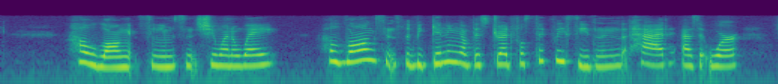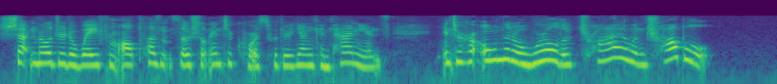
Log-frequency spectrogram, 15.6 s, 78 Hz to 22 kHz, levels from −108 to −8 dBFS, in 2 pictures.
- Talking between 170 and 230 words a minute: Yes, average, 175 wpm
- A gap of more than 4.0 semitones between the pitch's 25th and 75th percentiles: No, average, 3.4 semitones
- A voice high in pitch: Yes, very high, 295 Hz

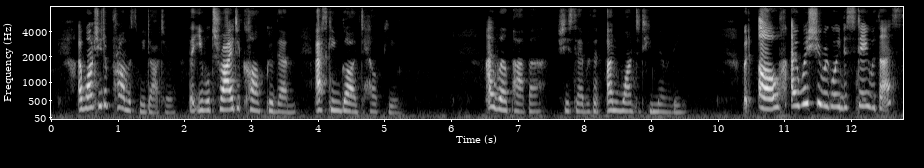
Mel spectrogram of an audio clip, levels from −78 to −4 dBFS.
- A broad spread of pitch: Yes, wide, 7.2 semitones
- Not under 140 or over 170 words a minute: No, average, 180 wpm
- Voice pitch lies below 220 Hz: No, high, 240 Hz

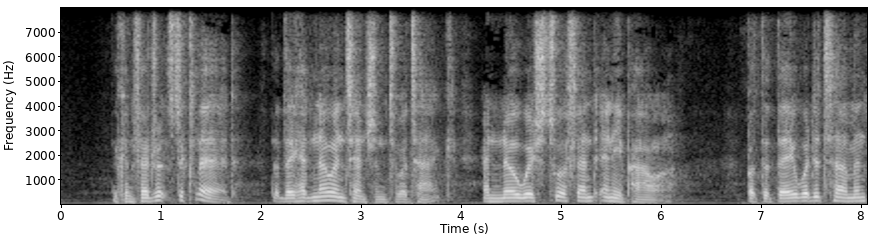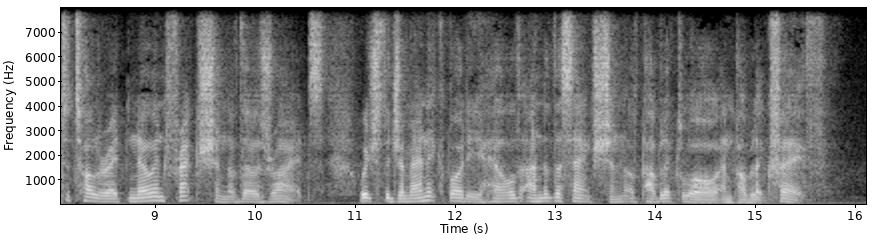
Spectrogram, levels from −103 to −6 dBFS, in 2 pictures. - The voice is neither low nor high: No, low, 125 Hz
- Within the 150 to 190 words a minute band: Yes, average, 160 wpm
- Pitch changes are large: No, average, 3.8 semitones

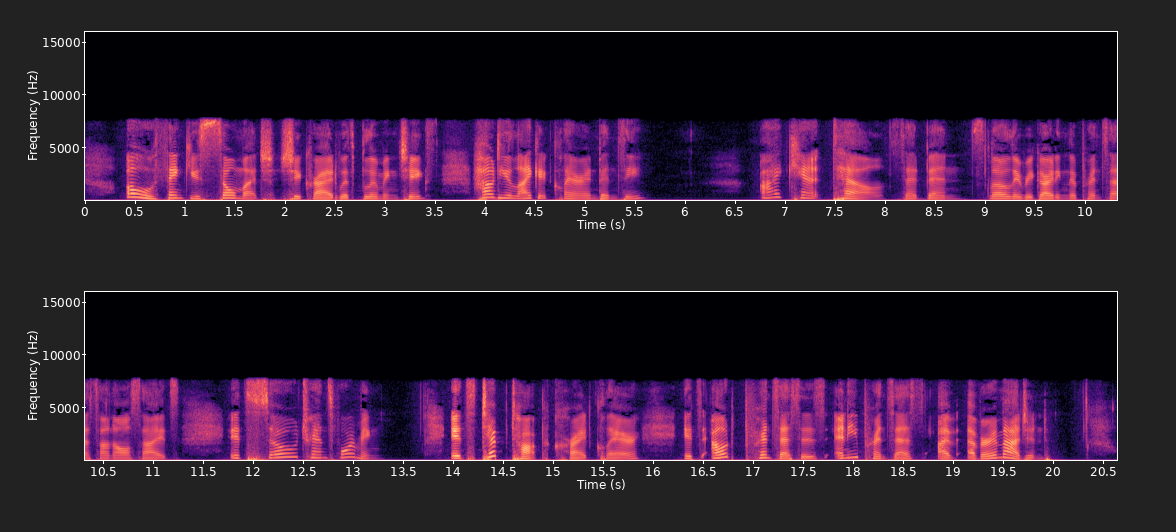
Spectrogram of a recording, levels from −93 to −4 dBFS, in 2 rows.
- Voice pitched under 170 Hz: No, medium, 185 Hz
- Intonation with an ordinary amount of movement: No, wide, 7.0 semitones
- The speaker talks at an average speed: No, slow, 130 wpm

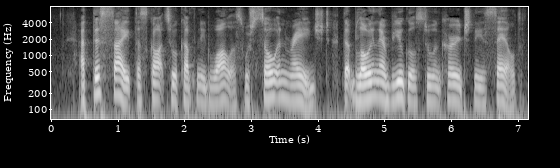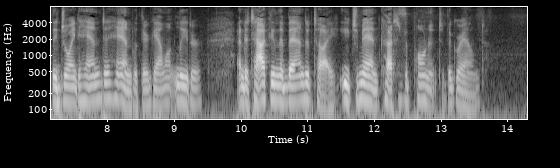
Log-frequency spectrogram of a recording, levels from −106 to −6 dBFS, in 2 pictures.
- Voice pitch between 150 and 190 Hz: No, medium, 140 Hz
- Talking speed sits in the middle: Yes, average, 170 wpm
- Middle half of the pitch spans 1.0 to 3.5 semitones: Yes, average, 2.9 semitones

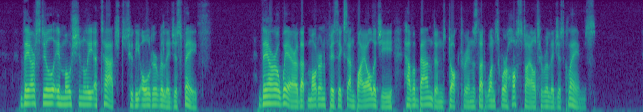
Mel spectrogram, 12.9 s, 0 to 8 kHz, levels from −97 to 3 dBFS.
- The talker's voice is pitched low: Yes, low, 115 Hz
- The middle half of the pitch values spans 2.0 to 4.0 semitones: No, average, 5.2 semitones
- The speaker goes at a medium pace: No, slow, 130 wpm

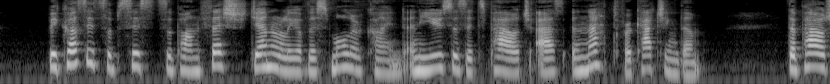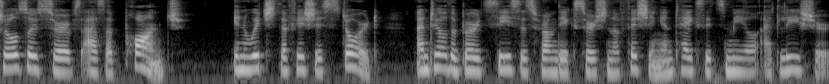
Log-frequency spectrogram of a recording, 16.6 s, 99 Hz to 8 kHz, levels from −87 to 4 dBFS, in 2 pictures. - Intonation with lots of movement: No, average, 3.4 semitones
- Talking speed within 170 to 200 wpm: Yes, average, 175 wpm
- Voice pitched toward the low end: No, high, 205 Hz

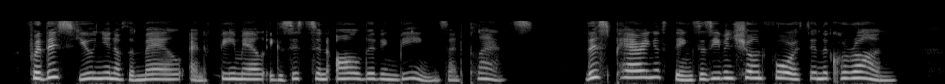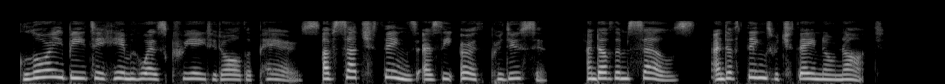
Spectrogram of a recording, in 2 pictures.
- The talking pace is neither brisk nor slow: Yes, average, 170 wpm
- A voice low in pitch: No, very high, 255 Hz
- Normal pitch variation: Yes, average, 3.4 semitones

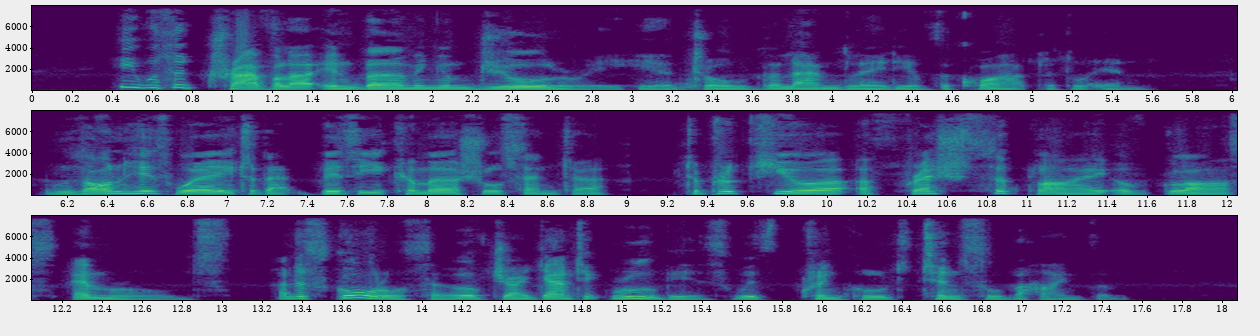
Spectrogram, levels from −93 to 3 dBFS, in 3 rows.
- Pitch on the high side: No, low, 115 Hz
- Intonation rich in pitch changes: Yes, wide, 5.9 semitones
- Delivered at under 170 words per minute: Yes, average, 155 wpm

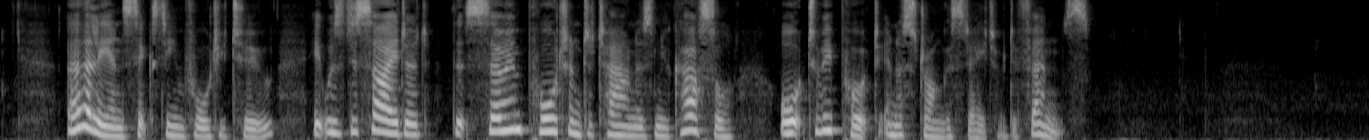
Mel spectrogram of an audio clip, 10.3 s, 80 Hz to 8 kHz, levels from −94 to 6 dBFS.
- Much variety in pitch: Yes, wide, 7.1 semitones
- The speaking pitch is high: Yes, high, 210 Hz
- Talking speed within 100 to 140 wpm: Yes, slow, 135 wpm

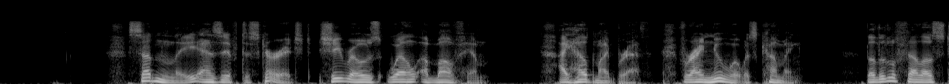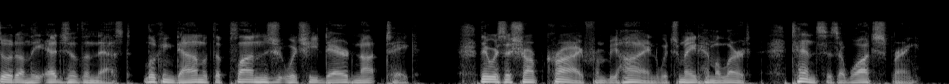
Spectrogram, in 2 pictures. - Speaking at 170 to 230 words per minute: Yes, average, 175 wpm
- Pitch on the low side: Yes, low, 100 Hz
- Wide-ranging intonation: No, average, 3.3 semitones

